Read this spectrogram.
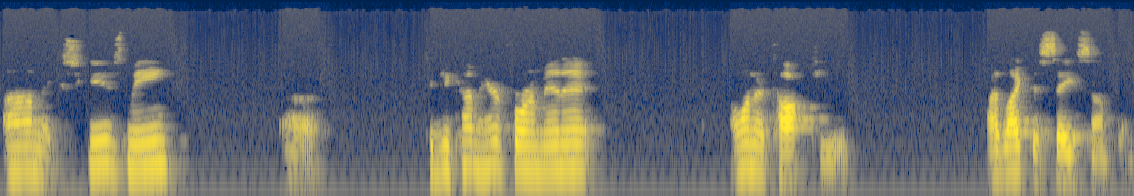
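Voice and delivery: politely hesitant, like asking permission to interrupt; meek mock politeness with long pauses; timid request. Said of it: "Amos didn't go up and say".

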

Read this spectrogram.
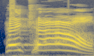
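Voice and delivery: high, very loud yell; full-volume scream. Acted. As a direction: holler across the whole station. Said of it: "I screamed as loud as I could".

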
